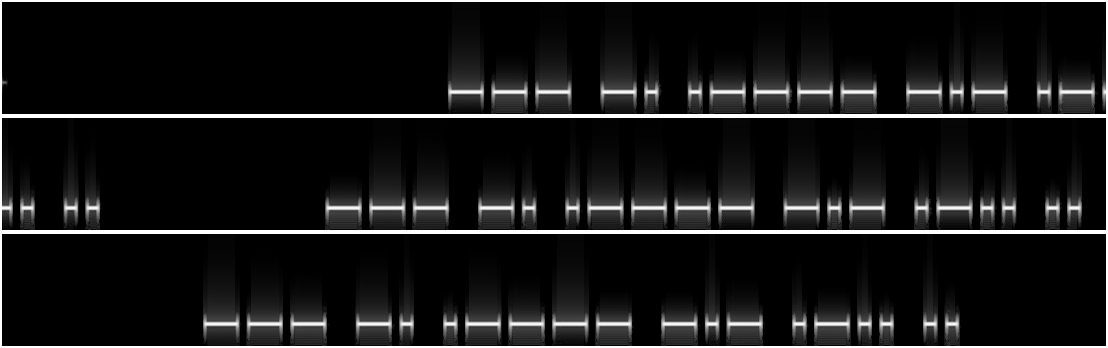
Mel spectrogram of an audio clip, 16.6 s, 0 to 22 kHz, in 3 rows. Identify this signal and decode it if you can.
Morse code, heard as a keyed tone, about 22 wpm, 700 Hz. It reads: ON1KLI ON1KLI ON1KLI
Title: DXCC-100 Call Signs - 6 Characters - Repeated 3x - 22wpm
